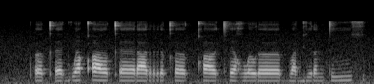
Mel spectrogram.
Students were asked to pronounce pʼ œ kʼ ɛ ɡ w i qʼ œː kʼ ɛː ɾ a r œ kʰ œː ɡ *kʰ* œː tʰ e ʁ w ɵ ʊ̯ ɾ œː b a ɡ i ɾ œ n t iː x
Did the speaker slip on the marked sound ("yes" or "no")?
yes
